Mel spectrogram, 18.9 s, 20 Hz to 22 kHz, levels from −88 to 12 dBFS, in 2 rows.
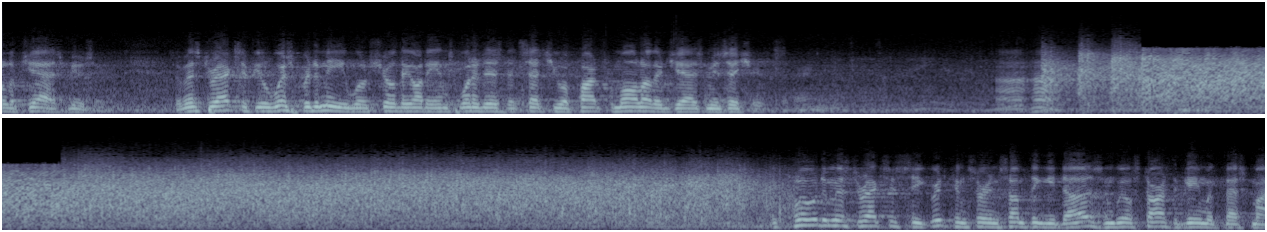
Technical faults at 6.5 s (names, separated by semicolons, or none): none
